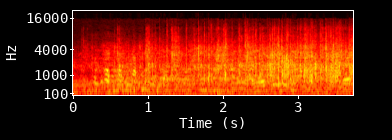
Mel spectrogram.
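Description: An audience at a Haryanvi comic poetry recital gives a dense, steady round of clapping that carries through the whole moment, with crowd murmur mixed in.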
